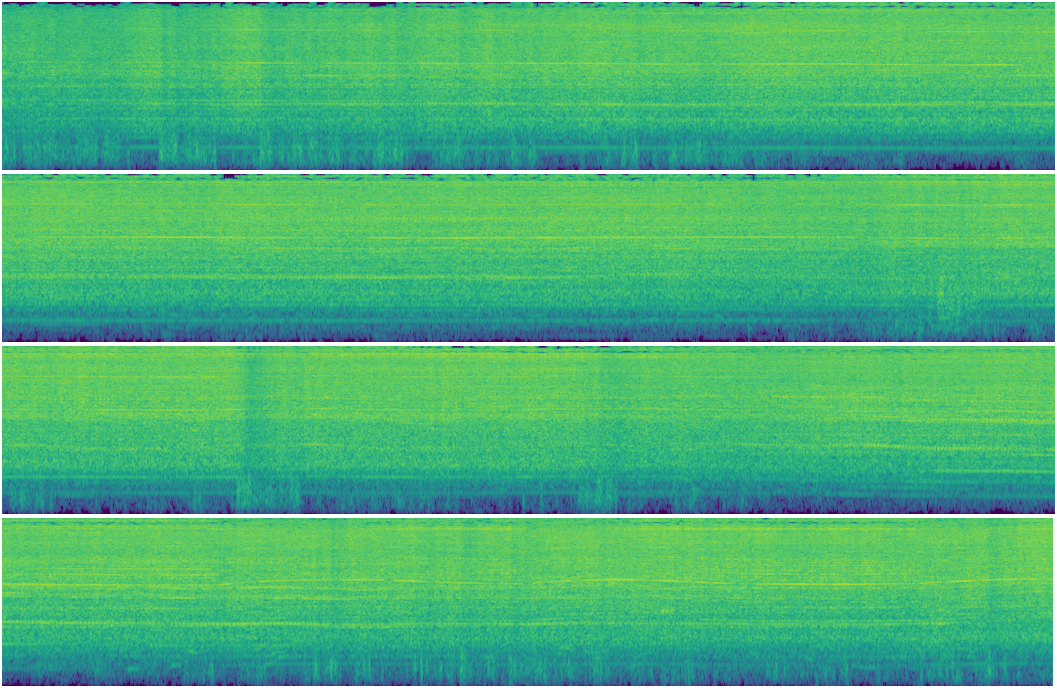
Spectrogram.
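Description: A handheld power tool running steadily and cutting into an alileng (top shell) to open it into a horn, its whine shifting slightly in pitch as the load changes, with a gritty grinding noise over it.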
